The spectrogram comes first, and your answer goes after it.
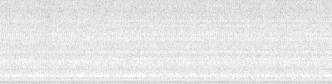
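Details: Sears Craftsman mower with Briggs & Stratton engine, final test after service and auto-choke repair, run about three minutes to warm: steady even single-cylinder drone, no misses, surges or knocks; auto choke plate opens properly, running normally.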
